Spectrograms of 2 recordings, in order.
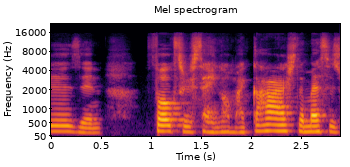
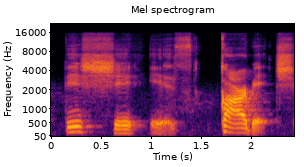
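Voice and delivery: mock, intense, harsh, blunt judging tone; 4 semitones lower than usual. Retelling what the inner critical voice said about the video: imitating own loud critical inner voice. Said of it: "loud, critical voice said".

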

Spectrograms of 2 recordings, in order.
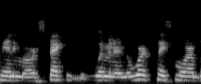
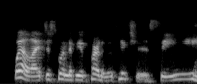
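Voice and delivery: put-on old-time golden-age Hollywood transatlantic accent. Explaining the affected accent of 1920s to 40s actresses: old-time transatlantic accent. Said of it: "that transatlantic".

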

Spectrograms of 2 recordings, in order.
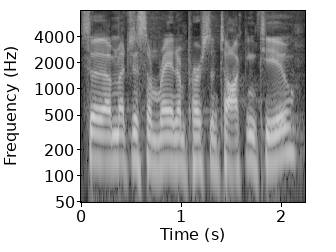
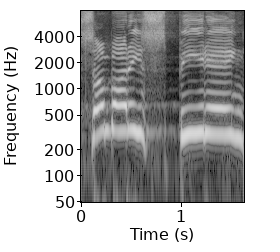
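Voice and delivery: very high-pitched screamed yell; 13 semitones higher than usual. Describing a boy who screams at a speeding car, retelling a scream. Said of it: "He just screamed out".

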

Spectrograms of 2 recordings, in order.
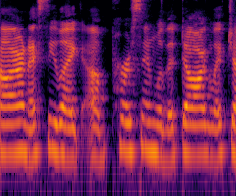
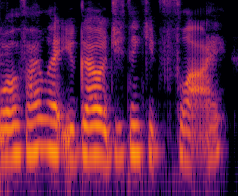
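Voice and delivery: acted creepy delivery; 3 dB quieter than usual. Recounting a movie scene, imitating a character's creepy delivery. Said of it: "he says it so creepily".

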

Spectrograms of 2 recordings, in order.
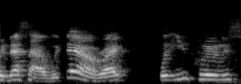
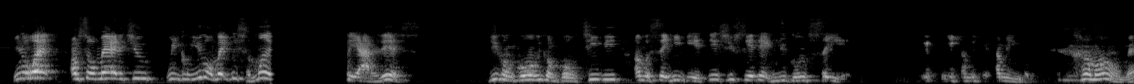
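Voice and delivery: put-on hustling pimp-style voice; 3 dB quieter than usual. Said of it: "Dante talking like a pimp".

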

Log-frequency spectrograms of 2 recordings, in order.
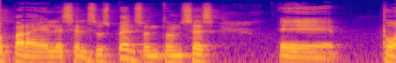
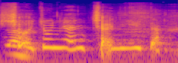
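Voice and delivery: put-on old woman voice, much higher. Describing a film's final scene, the speaker imitates an old woman voice. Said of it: "es la voz de una mujer viejita".

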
